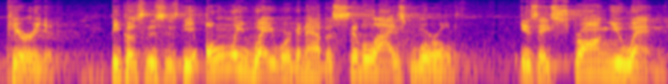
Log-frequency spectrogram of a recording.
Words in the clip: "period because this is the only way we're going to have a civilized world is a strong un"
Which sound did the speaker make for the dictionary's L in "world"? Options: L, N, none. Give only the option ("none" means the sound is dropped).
L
